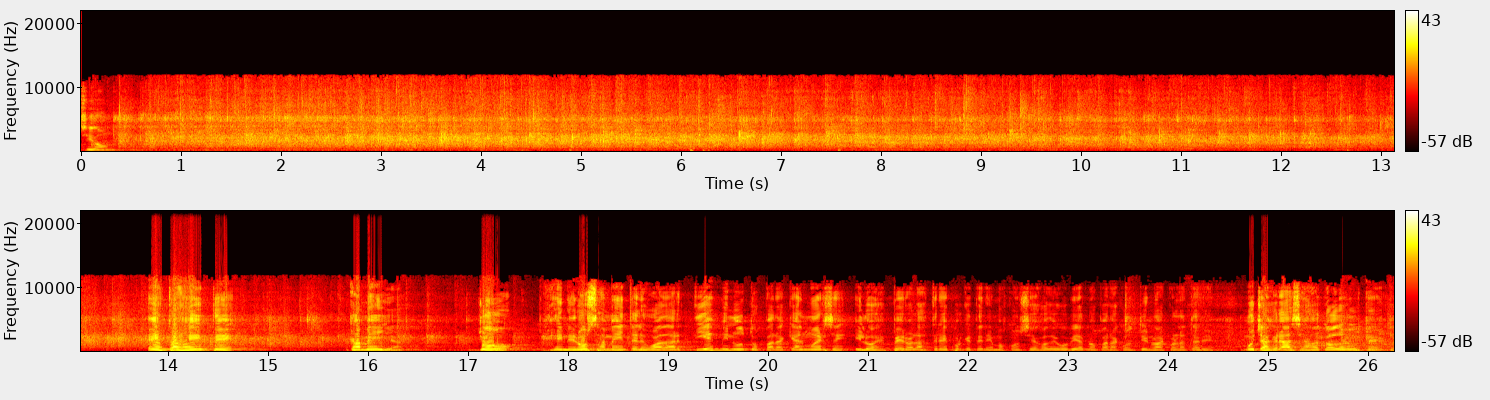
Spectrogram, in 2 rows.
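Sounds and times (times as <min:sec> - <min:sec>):
speech: 0:00.0 - 0:00.4, 0:13.8 - 0:14.8, 0:15.8 - 0:16.4, 0:17.1 - 0:26.2
audience applause: 0:00.0 - 0:18.8, 0:24.8 - 0:26.2
laughter: 0:23.4 - 0:26.2.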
